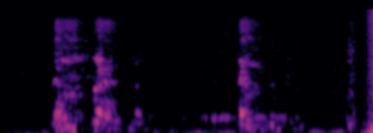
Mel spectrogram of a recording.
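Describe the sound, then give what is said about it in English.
Several short, throaty coughs from one person, two in quick succession and then another after a pause, with rough breathy sounds in between. “Give me a second, I got a cough.”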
